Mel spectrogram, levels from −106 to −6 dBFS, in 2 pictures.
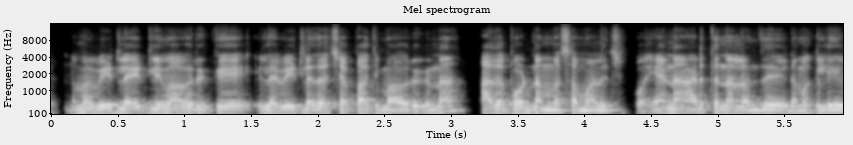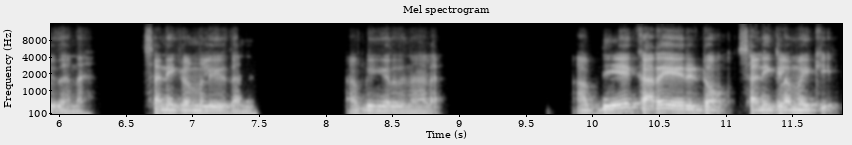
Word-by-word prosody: நம்ப 130 +2 -1
வீட்ல 140 -1 +3
இட்லி 135 +1 0
மாவு 125 -1 +1
இருக்கு 120 +1 -1 0.2
இல்ல, 130 - +2
வீட்ல 130 -1 +1
ஏதாவது 120 0 0
சப்பாத்தி 130 -2 -1
மாவு 110 -1 +2
இருக்குனா, 105 +2 0 0.3
அத 120 0 +2
போட்டு 135 -2 +2
நம்ப 110 -2 +2
சமாளிச்சுப்போம். 105 0 -1
ஏன்னா, 130 +2 +1
அடுத்த 125 +3 -1
நாள் 120 -1 +1
வந்து 110 +1 +3 0.2
நமக்கு 100 +1 -2
லீவ் 105 0 +4
தான? 90 0 -7 0.5
சனிக்கிழமை 105 -4 0
லீவ் 90 -2 0
தான? 90 +1 -6 0.8
அப்டீங்குறதுனால. 95 -3 -3 1.1
அப்டியே 130 +8 +3
கரை 145 - +4
ஏறிட்டோம் 130 -2 +1 0.2
சனிக்கிழமைக்கு. 115 -1 +1
115 Hz, 150 wpm, -23 LUFS, 105-130 Hz, 1.1 s, லீவ்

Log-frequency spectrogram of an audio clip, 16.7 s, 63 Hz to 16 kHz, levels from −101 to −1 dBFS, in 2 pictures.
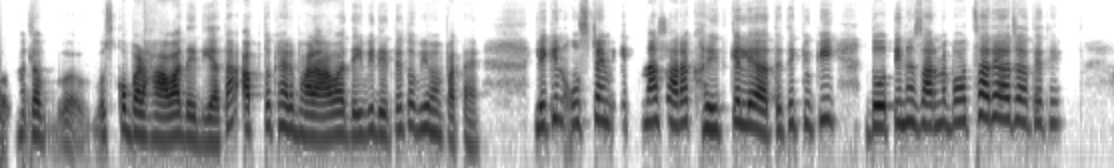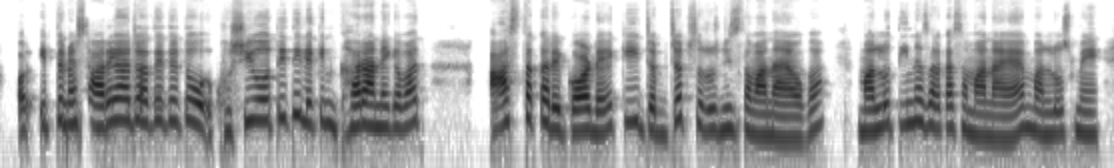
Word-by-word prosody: मतलब 195 -3 -4
अ, - - -12
उसको 235 +4 -2
बढ़ावा 185 -3 +7
दे 180 -2 -3
दिया 160 0 0
था। - - +4
अब 235 - +4
तो 260 - -3
ख़ैर 250 -2 0
बढ़ावा 190 -2 +6
दे 190 0 -3
भी 220 +2 -5
देते 200 +3 -4
हैं, - - -7
तो 260 - -4
भी 240 - -4
हमें 210 -4 -2
पता 170 -3 -4
है। 140 - -11 0.4
लेकिन 290 +7 0
उस 275 +1 -8
टाइम 315 -3 +1
इतना 280 +3 +2
सारा 285 -2 +3
खरीद 230 -2 -1
के 290 - +2
ले 265 -2 +2
आते 220 0 +3
थे 270 - -6
क्योंकि 290 +4 -4 0.2
2-3,000 285 - +3
में 280 - -5
बहुत 300 +3 -2
सारे 350 -1 +5
आ 320 - +5
जाते 290 -2 -3
थे। 280 - -11 0.6
और - - -4
इतने 270 +2 -3
सारे 250 +1 +2
आ 310 - +4
जाते 305 0 -2
थे 300 - -4
तो 285 -4 -1
खुशी 210 +8 -6
होती 310 +2 -3
थी, 370 +2 -4
लेकिन 275 -1 -4
घर 250 +4 +3
आने 255 -2 +4
के 240 - -4
बाद 265 +4 -2 0.5
आज - - +3
तक 335 - +2
का 295 - +4
रिकॉर्ड 220 -2 +2
है 210 - -3
कि 295 +3 -8
जब-जब 225 +9 -4
सरोजिनी 230 -6 -7
से - - -13
सामान 190 -5 0
आया 175 -1 +1
होगा, 215 +9 -5 0.3
मान 215 +1 +2
लो 255 - -4
3,000 270 -2 -5
का 245 - -2
सामान 195 -7 -3
आया 175 0 -1
है, - - -3
मान 210 -4 -4
लो 200 - -7
उसमें 205 -1 -8
245 Hz, 270 wpm, -22 LUFS, 205-285 Hz, 0.6 s, बढ़ावा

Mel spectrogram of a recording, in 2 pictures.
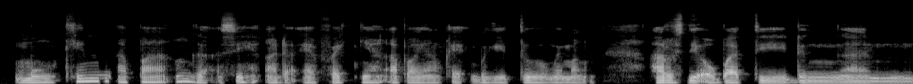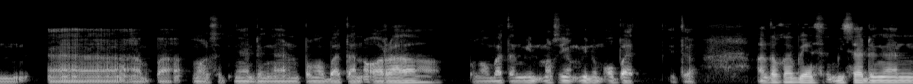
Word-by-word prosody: mungkin 95 - +1 0.2
apa 110 +2 0
enggak 125 -9 -1
sih, 100 +1 +1 0.2
ada 85 -2 -2
efeknya, 85 +2 -2
apa - - 0
yang 80 0 -2
kayak - - -3
begitu 80 +2 -1
memang 80 -1 -1 0.7
harus 90 -1 +5
diobati 80 0 +3
dengan, 80 -2 +1 0.9
eee, 65 0 -1 0.2
apa, - - -5
maksudnya 75 0 -4
dengan 70 +1 -2
pengobatan 75 -2 -1
oral, 85 +5 +2 0.3
pengobatan 75 +2 -3
min 85 +1 +1
maksudnya 90 - 0
minum 85 -1 +1
obat - - +3 0.3
gitu, - - -8 0.6
ataukah 95 +5 +3
biasa 90 -2 +4
bisa 85 +2 +4
dengan 85 0 +5
85 Hz, 100 wpm, -23 LUFS, 80-90 Hz, 0.9 s, harus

